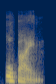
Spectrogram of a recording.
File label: "opine", Indian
